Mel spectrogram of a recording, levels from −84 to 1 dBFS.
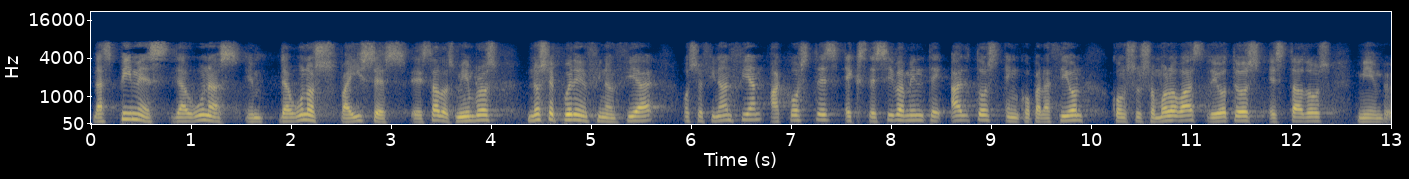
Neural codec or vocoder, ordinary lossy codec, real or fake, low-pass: codec, 24 kHz, 0.5 kbps, DualCodec; Opus, 32 kbps; fake; 7.2 kHz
